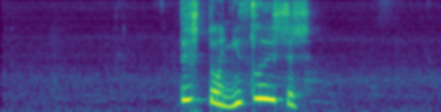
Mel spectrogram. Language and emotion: Russian, angry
